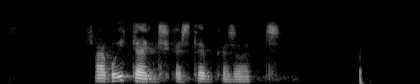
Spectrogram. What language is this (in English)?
Catalan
